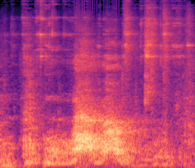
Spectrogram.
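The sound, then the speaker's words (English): Dogs bark in a quick, overlapping burst, the yaps swelling to a loud peak mid-way before tapering off, with some whiny yips mixed in; no one speaks. “It's cotton picking dogs. Dog break.”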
